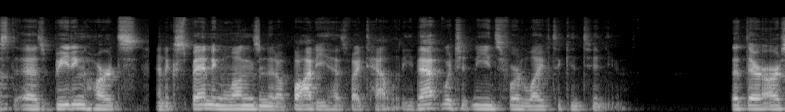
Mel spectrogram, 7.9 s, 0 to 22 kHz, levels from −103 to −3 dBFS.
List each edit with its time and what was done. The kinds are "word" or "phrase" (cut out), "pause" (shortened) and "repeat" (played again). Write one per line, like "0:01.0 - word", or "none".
0:01.5 - pause
0:02.6 - phrase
